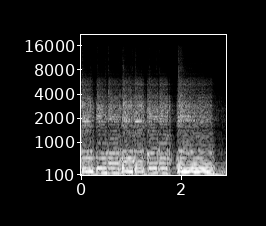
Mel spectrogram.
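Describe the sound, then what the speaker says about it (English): Electric guitar played through a Reggie amp model: loud, distorted, sustained chords ringing with effects, strummed in a steady rhythm with no voices. "The other amp model sound, the Reggie, sounds like this"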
